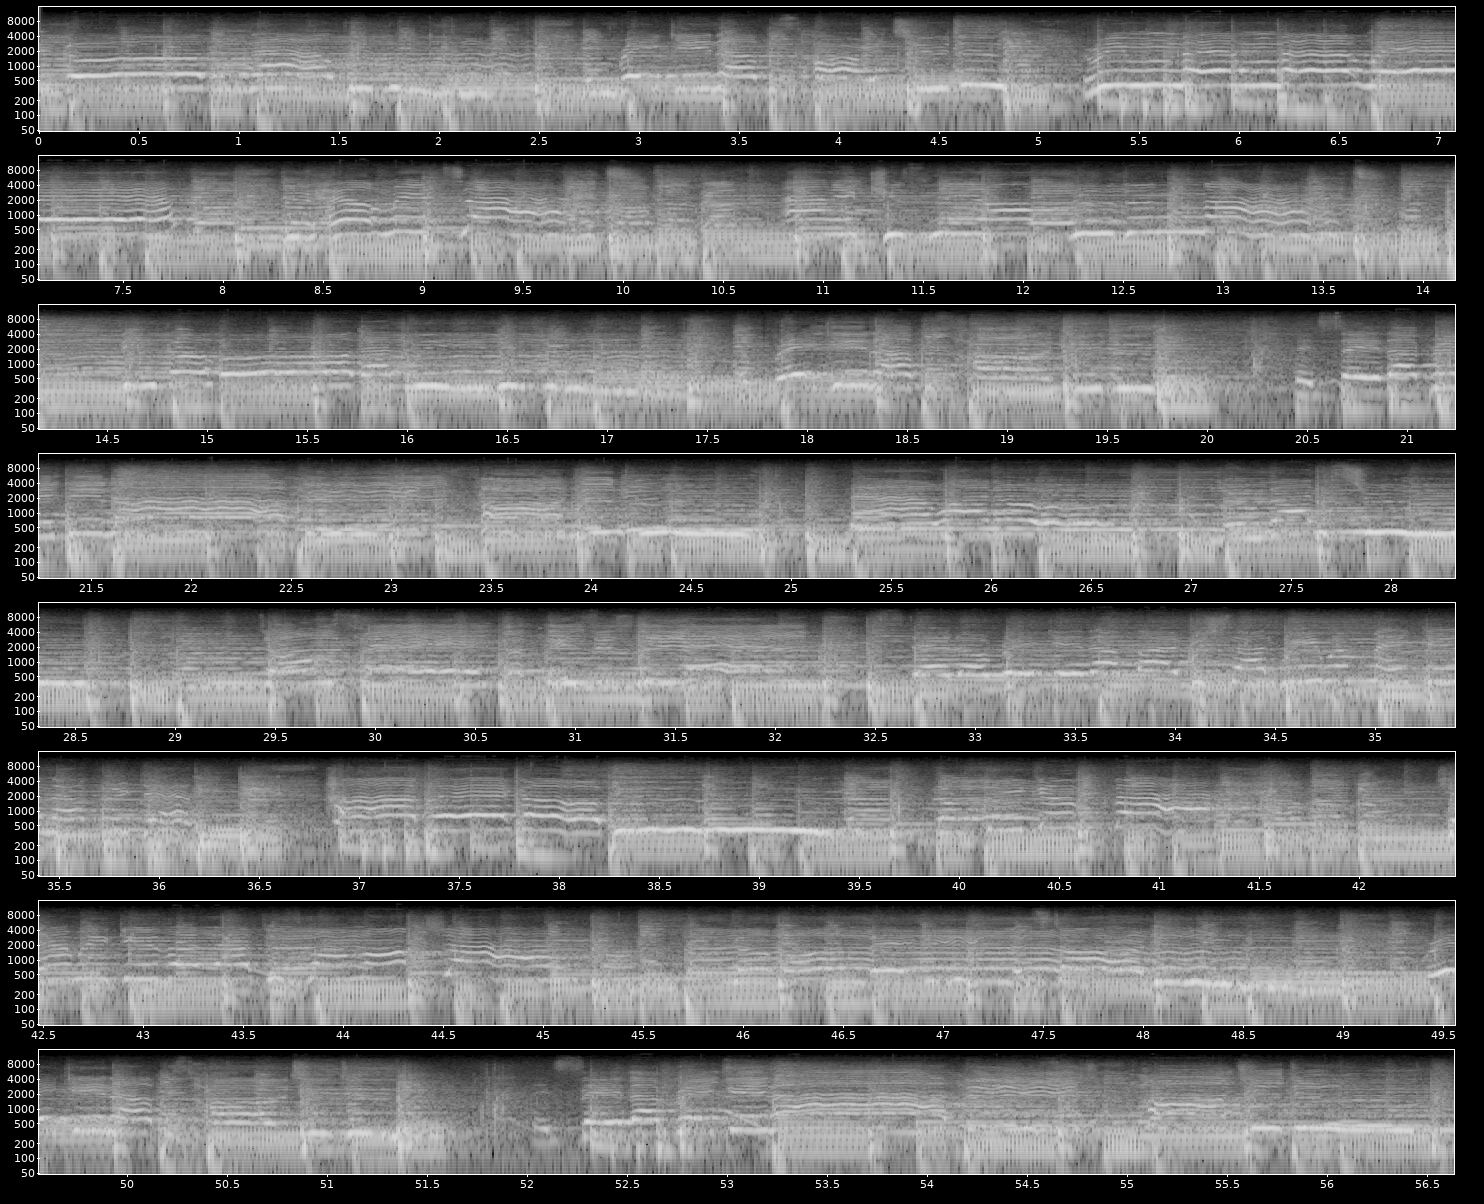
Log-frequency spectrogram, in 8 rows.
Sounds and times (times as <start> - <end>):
Music: 0.0 - 56.6.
